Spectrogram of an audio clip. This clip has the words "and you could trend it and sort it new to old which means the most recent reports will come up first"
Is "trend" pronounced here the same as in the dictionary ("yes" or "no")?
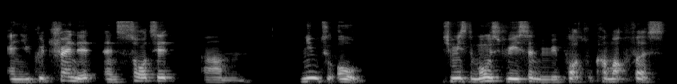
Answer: yes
